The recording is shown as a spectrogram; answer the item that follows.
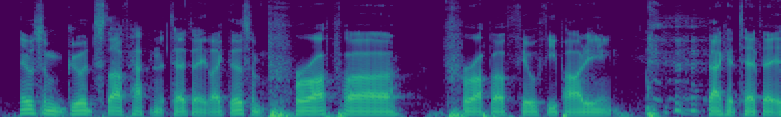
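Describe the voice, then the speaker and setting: A man speaks at a moderate pace with an Australian accent and a very deep, low pitch. The recording is very clean, with a silent background. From Hong Kong, international school English. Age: 20s. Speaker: downhill skateboarder. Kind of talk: casual chat.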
